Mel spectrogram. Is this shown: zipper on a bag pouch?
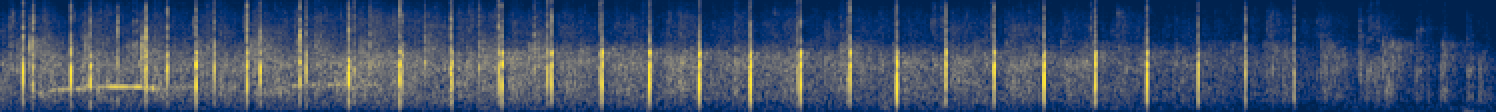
no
